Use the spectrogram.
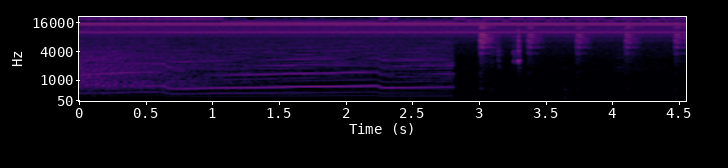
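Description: A Formula One car engine in the N64 game Monaco Grand Prix drones steadily, its pitch stepping up in gear-like jumps, then cuts off, leaving a few faint clicks and ticks.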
